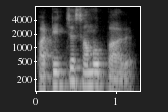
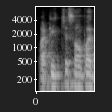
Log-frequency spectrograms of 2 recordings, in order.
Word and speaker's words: Paticca Samuppada: How do you pronounce it? Is it Yeah. Pratika Samupada? Yeah, Paticca Samuppada. Paticca Samuppada. This actually this the one thing we need to understand. So Pali and the Sinhala are very common. So people who can speak Sinhala, they can pronounce everything perfectly.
